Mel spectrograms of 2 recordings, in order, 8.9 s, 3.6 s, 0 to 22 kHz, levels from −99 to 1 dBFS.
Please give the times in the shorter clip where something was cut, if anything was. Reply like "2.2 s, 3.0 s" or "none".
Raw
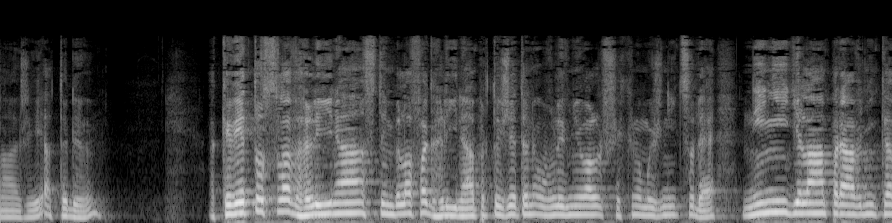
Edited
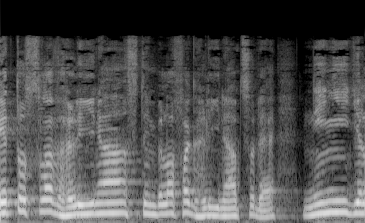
2.4 s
